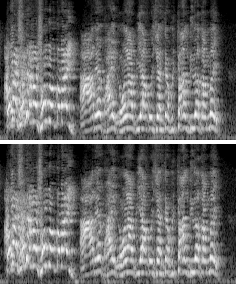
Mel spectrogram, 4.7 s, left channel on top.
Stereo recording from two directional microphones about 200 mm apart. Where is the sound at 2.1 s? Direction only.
20° left (ahead or behind).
